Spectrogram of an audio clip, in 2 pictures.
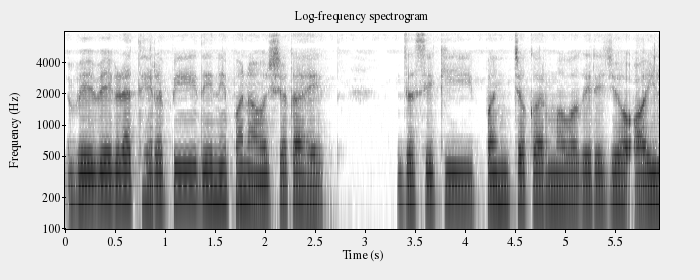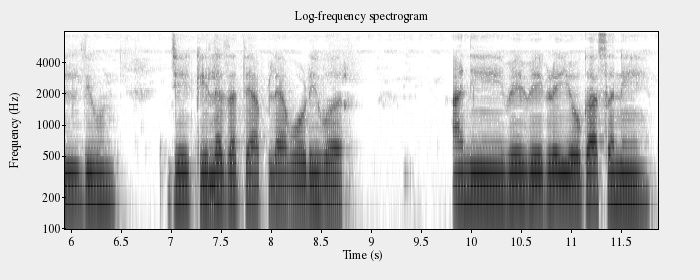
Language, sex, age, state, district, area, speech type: Marathi, female, 45-60, Maharashtra, Akola, urban, spontaneous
